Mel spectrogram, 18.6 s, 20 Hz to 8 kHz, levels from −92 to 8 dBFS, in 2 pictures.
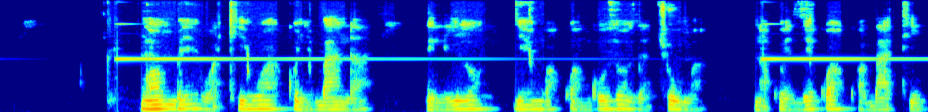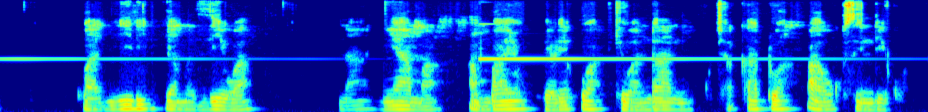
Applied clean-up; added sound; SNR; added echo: none; Wind chime; 10 dB; none.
